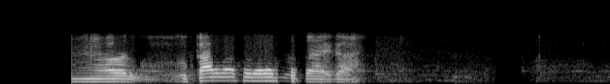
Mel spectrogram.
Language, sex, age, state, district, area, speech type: Hindi, male, 30-45, Bihar, Vaishali, urban, conversation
